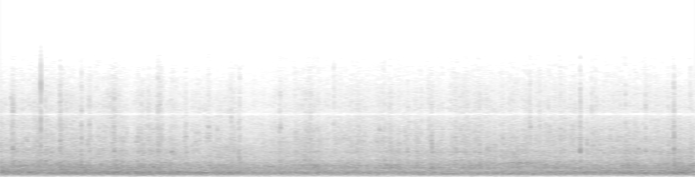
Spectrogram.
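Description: Steady din of a crowded competition hall, with scattered light clicks and taps through it.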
